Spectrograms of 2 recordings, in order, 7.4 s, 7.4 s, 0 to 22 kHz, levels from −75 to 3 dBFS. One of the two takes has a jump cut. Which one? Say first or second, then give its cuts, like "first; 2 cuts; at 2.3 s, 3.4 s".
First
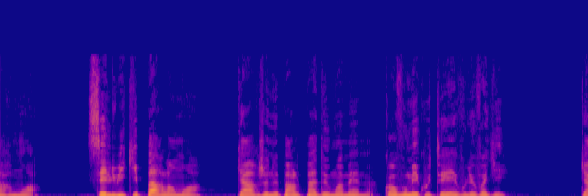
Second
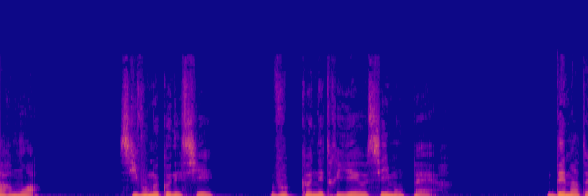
first; 2 cuts; at 1.0 s, 4.7 s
